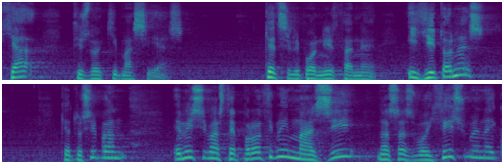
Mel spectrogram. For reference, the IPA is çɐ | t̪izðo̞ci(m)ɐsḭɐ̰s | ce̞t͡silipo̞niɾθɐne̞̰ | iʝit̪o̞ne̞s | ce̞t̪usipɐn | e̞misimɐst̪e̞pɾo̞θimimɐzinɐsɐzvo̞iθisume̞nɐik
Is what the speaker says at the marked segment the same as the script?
yes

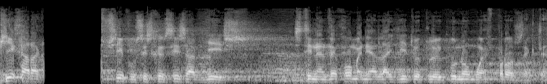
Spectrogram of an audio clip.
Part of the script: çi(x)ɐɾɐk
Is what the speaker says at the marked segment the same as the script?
yes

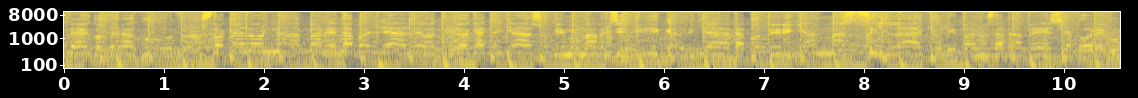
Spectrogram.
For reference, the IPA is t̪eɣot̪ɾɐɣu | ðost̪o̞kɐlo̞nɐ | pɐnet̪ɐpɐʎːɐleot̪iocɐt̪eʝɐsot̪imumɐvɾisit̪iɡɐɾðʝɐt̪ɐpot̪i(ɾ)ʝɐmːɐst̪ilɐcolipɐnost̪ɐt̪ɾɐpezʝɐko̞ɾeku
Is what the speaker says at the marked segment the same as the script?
yes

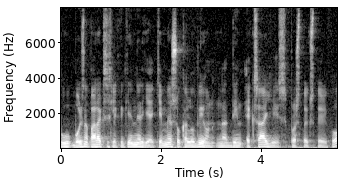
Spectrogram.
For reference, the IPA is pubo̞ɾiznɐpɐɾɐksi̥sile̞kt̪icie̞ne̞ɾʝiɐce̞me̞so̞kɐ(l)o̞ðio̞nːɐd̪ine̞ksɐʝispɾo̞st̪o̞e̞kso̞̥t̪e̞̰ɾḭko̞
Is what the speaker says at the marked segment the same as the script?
yes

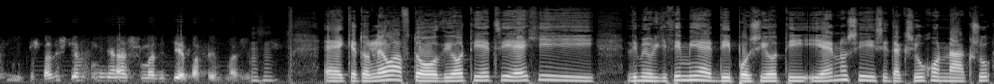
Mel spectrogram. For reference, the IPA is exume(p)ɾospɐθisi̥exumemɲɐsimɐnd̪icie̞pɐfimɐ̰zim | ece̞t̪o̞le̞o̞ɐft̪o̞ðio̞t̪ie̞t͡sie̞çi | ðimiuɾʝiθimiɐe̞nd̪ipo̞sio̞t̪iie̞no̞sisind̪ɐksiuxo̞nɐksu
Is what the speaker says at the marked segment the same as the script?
yes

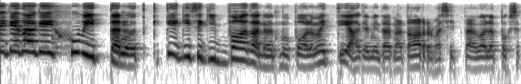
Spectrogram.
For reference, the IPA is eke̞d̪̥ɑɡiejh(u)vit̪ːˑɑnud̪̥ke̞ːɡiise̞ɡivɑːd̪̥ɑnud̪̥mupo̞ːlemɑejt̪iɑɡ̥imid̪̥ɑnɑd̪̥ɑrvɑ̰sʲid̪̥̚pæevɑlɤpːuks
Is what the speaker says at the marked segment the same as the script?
yes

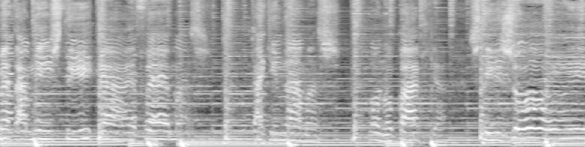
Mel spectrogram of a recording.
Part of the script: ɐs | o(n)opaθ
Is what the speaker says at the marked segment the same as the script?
yes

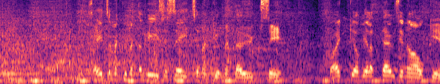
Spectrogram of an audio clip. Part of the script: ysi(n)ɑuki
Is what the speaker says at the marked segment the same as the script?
yes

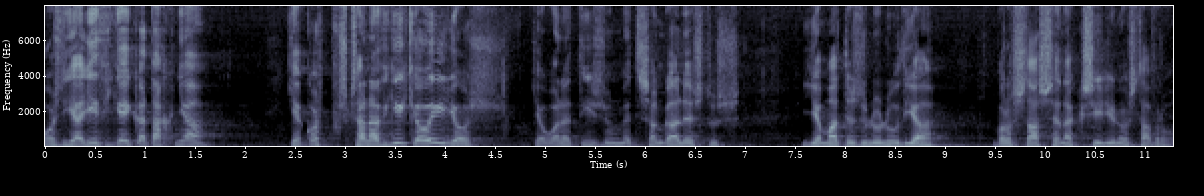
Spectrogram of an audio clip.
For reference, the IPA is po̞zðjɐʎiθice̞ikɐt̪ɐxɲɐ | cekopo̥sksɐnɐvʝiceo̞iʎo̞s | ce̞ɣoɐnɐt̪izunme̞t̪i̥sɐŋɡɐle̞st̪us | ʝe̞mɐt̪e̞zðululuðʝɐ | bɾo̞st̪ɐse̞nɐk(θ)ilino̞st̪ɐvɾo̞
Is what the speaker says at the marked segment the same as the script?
no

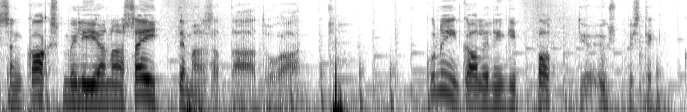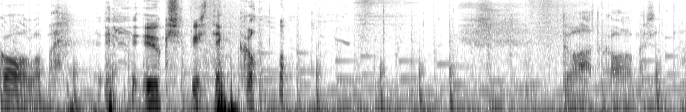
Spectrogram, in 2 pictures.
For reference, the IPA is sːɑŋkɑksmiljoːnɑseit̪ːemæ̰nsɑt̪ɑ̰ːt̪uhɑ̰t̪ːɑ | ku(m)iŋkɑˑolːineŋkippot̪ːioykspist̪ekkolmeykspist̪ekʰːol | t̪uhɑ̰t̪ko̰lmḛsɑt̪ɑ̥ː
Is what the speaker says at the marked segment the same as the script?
no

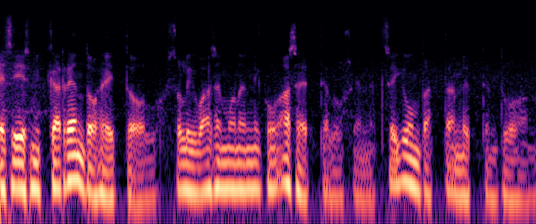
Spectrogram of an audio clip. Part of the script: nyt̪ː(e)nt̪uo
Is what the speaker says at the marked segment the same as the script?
yes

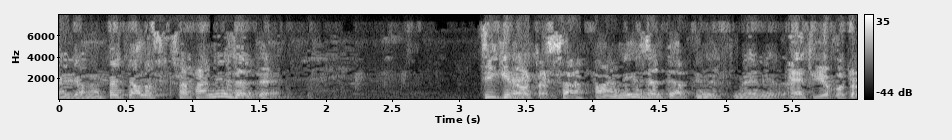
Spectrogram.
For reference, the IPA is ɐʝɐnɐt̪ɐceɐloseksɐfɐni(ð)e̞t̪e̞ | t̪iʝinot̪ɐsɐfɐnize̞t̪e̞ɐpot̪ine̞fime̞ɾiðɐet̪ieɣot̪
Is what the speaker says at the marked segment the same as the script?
no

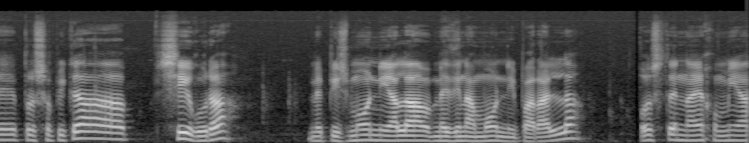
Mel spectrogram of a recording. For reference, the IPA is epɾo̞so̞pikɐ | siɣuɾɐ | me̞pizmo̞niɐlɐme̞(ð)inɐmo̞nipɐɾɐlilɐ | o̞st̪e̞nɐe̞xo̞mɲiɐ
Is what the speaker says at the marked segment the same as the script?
yes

